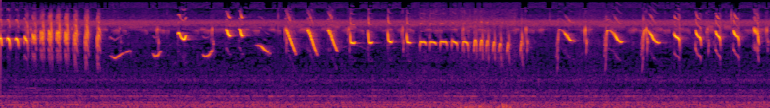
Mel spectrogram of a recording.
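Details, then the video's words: A singing bush lark (Mirafra cantillans) pours out a fast, varied, high-pitched song of sharp chips, slurred whistles and rattling trills, with a faint steady hum behind. "Singing Bushlark ( Mirafra cantillans )"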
